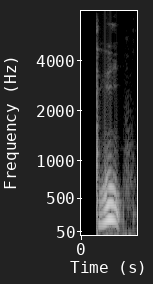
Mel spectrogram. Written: brug

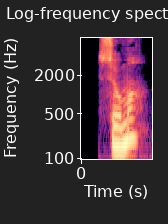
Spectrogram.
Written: summer

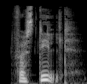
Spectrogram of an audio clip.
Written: forstilt

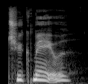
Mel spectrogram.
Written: tykmavet

